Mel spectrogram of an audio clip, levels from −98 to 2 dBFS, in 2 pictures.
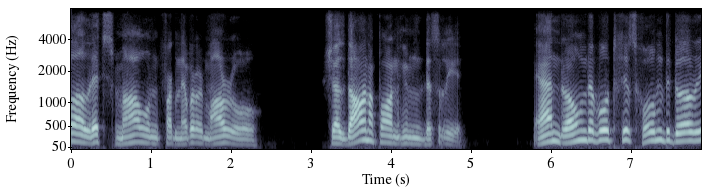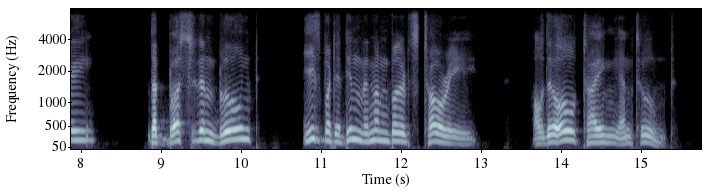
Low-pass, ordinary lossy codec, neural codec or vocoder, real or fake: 7.2 kHz; Opus, 32 kbps; codec, 16 kHz, 1 kbps, FunCodec, trained on LibriTTS, 50 frames a second; fake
